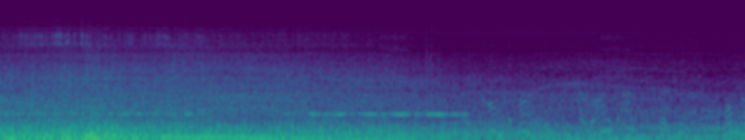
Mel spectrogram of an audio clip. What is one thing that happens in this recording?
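Wind rushes past a motorcycle rider.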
